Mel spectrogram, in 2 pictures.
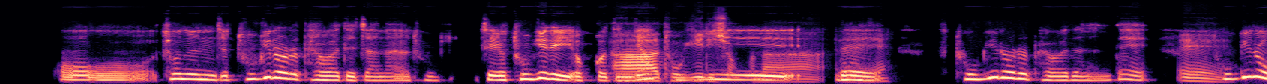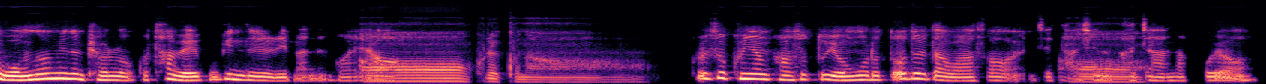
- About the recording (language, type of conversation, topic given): Korean, podcast, 새로운 도시로 이사했을 때 사람들은 어떻게 만나나요?
- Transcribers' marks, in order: none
